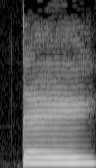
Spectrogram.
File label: "dei1", chinese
